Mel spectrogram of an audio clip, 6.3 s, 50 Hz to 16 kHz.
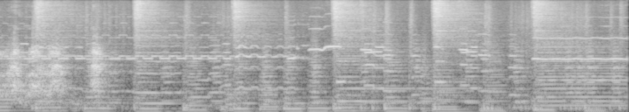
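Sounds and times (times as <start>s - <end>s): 
small dog barking: 0.0s - 1.2s
laughter: 0.0s - 6.2s
marching band playing a rhythmic tune: 0.0s - 6.2s.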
